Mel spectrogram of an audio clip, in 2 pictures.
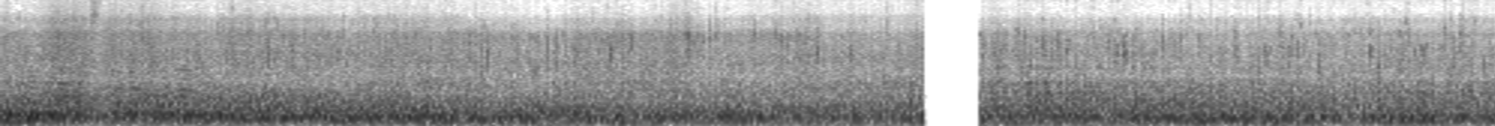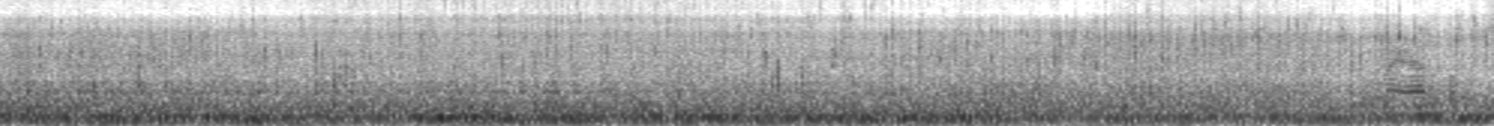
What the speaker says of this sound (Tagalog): Sobrang lakas na ng ulan guys.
